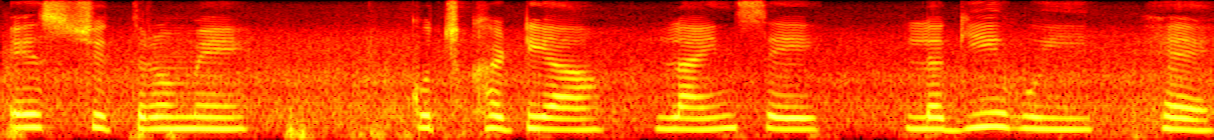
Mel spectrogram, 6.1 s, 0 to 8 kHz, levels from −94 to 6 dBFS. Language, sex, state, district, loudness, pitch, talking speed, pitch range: Hindi, female, Madhya Pradesh, Dhar, -15 LUFS, 250 Hz, 100 wpm, 240-265 Hz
